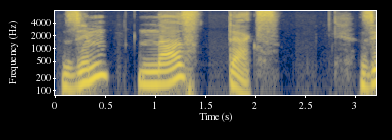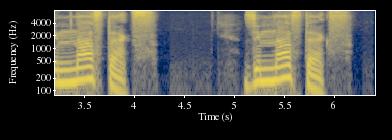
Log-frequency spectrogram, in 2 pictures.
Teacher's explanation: And while you pronounce the word, stress on the middle syllable. I mean on nas sound.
